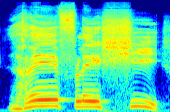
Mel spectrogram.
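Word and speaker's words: réfléchis: A dificuldade tá aqui, ó, nesses dois biquinhos. Reflechi.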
